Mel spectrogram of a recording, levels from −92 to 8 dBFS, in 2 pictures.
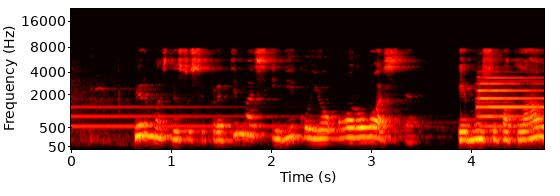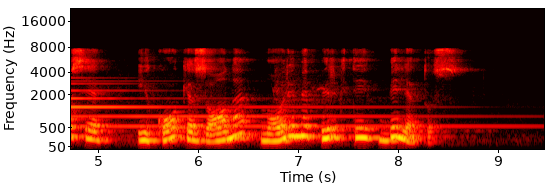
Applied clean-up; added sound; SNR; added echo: none; Percussion; 12 dB; reverberation time 0.4 s.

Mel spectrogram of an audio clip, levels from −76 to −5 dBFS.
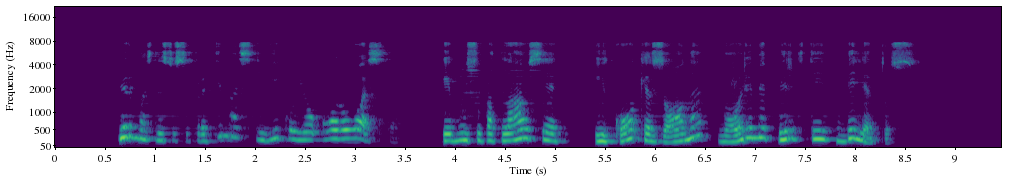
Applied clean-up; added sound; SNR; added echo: neural mask model DeepFilterNet 3.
